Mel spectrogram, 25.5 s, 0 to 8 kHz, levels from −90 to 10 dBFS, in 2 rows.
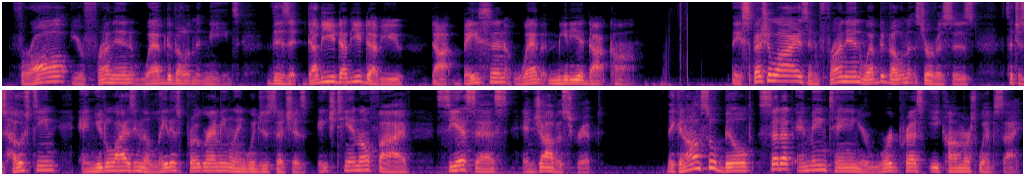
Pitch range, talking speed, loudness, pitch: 105-140 Hz, 110 wpm, -25 LUFS, 120 Hz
